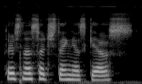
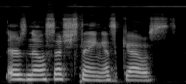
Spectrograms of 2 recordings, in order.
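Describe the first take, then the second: First: It is said in the listener character's voice. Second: It is said in another character's put-on voice.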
